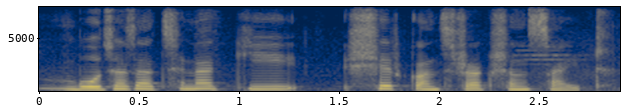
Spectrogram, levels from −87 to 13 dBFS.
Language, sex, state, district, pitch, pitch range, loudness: Bengali, female, Tripura, West Tripura, 245 Hz, 225-265 Hz, -19 LUFS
